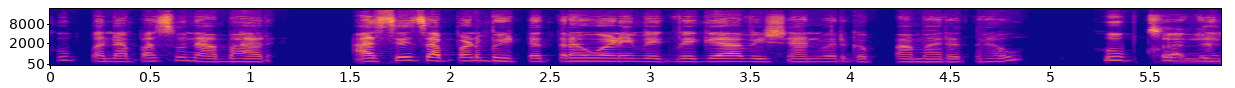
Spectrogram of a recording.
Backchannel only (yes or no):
no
